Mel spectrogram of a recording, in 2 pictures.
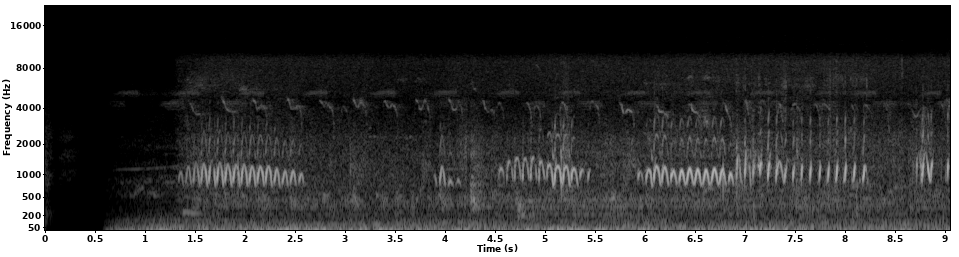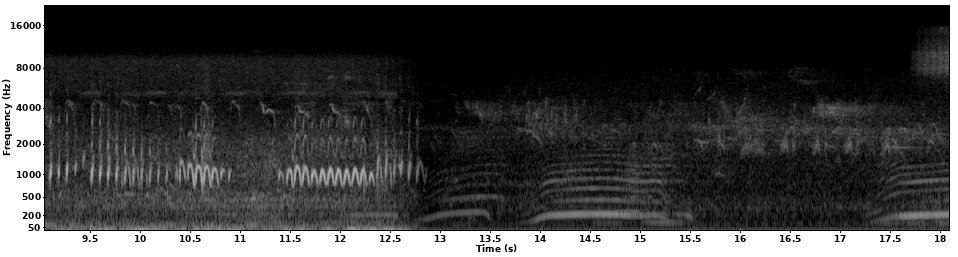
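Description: A bustard's harsh, rattling calls, repeated every second or two over a steady low wind rumble. The calls stop about 13 seconds in, and lower calls that rise and fall follow.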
